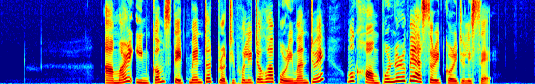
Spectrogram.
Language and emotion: Assamese, surprised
